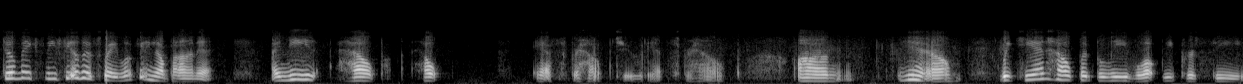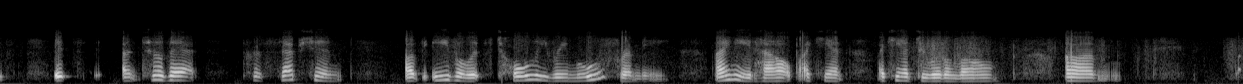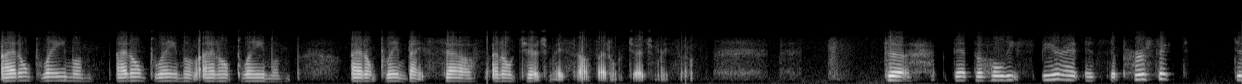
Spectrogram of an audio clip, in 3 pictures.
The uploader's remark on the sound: ACIM Daily Conference Call.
